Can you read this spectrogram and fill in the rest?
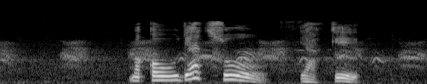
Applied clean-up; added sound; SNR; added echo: none; Crow; 18 dB; none.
